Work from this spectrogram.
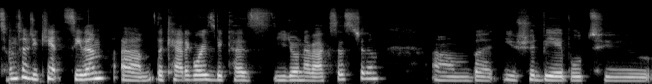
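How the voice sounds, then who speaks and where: A woman speaks in a normal speaking voice at a medium pitch, with ordinary pitch variation and a moderate pace. The sound is dry and close, with no echo. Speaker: software trainer. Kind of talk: tutorial. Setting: webinar.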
